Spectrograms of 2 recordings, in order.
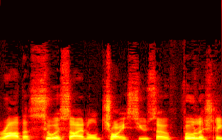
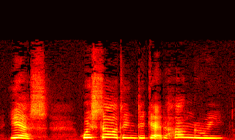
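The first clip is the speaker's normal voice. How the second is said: high-pitched little Pokemon voice, sheepish; Lucario voice. Acted. Lucario admits to his trainer they are hungry, high-pitched. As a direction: squeak it out, pretending to be ashamed.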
